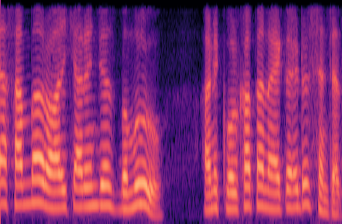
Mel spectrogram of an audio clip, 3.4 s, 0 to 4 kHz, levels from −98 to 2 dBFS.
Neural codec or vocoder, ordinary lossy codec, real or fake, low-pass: codec, 16 kHz, 0.3 kbps, FocalCodec; none; fake; 3.6 kHz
